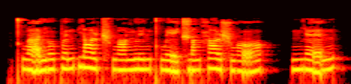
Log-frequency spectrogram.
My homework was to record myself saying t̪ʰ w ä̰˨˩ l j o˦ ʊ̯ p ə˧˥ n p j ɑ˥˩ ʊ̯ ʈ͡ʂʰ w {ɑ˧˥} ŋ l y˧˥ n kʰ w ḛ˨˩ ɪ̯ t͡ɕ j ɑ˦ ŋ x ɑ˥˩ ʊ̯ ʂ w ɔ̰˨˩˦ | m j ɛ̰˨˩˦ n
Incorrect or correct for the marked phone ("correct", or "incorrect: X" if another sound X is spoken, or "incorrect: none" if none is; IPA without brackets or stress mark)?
correct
